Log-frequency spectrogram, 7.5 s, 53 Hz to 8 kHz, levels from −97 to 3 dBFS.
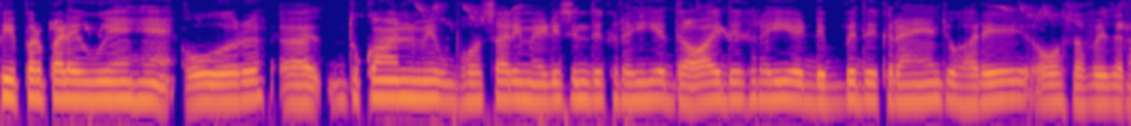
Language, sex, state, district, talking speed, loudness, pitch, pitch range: Hindi, male, Rajasthan, Churu, 215 wpm, -31 LUFS, 150 Hz, 145-155 Hz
